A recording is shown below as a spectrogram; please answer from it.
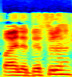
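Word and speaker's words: spina bifida: people don't know what that is uh it's pronounced spinabifida the reason I said that is because I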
